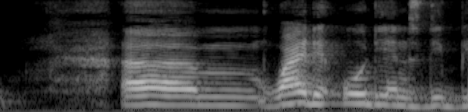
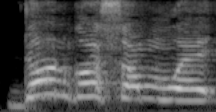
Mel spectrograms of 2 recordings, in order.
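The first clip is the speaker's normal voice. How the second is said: angry outburst; 8 semitones higher, 7 dB louder than usual. Real, not acted. Angry appeal to followers.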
